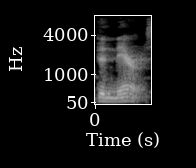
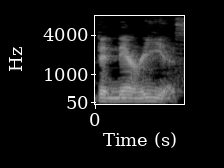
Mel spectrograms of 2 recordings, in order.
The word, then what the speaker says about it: Daenerys: that it's you know her name is spelt Daenerys it's not Denarius and it bugs me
